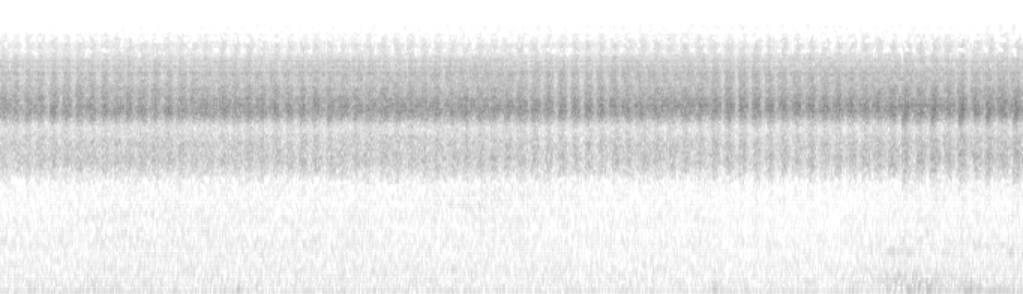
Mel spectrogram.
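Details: Continuous high, sizzling drone of cicadas in a forest, beating with a quick regular pulse and holding an even level throughout.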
